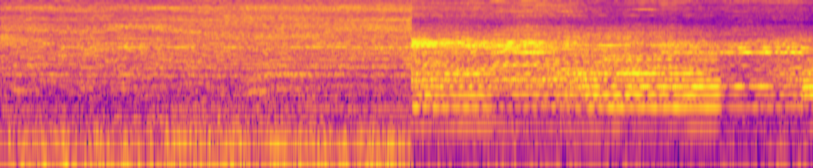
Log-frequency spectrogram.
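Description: Street noise of motorcycle engines and a crowd, with the hiss of a ground fountain firework. About three seconds in, loud blaring of several plastic toy trumpets held at steady pitches together, one stopping near the end.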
